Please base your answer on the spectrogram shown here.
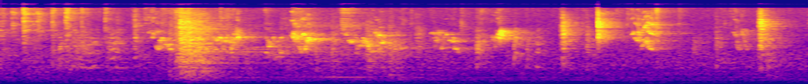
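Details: Pet budgerigars eating freshly washed, still-wet lettuce and bathing their feathers in it: scratchy chirps, squawks and twittering chatter, with rustling and wet flutters throughout.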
